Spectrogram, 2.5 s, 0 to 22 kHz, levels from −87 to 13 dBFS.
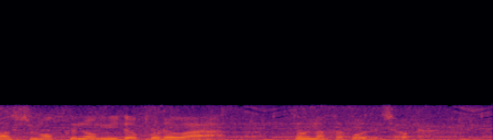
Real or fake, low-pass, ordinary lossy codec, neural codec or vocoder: fake; 5.4 kHz; none; codec, 16 kHz in and 24 kHz out, 2.2 kbps, FireRedTTS-2 codec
